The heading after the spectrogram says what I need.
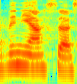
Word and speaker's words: vinyasa: what that is sorry what is that it's pronounced yeah yeah vinyasa so vinyasa is one of the more fast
